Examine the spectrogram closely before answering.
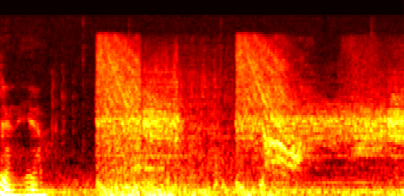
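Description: A laser weapon fires with a sharp electronic zap.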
